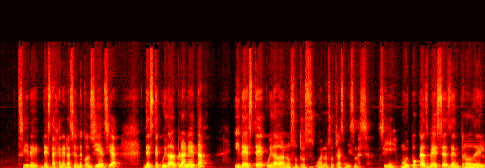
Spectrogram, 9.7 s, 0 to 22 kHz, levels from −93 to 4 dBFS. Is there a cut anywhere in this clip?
no; 0 cuts

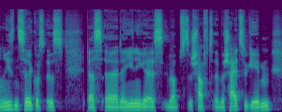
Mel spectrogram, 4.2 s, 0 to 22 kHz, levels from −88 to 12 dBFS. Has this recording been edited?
no; 0 cuts

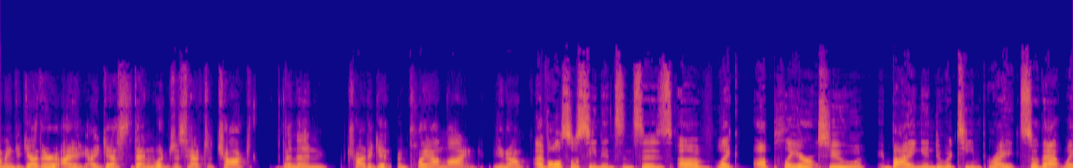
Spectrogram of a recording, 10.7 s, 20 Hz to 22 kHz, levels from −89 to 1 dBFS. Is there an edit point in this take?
yes; 6 cuts; at 2.8 s, 3.9 s, 5.3 s, 8.1 s, 8.8 s, 9.8 s

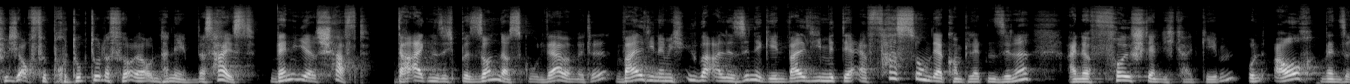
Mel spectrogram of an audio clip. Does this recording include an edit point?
no; 0 cuts

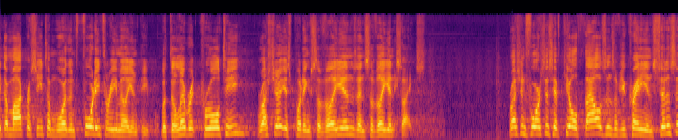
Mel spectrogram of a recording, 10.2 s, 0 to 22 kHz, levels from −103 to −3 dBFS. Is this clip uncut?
no; 3 cuts; at 2.4 s, 3.8 s, 5.9 s

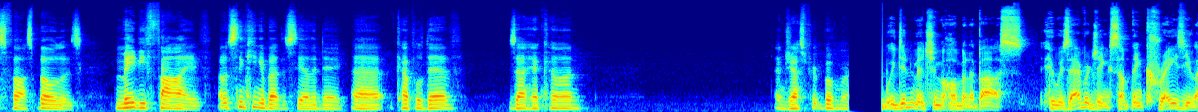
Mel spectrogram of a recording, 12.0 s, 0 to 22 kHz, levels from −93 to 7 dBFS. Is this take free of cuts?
no; 2 cuts; at 3.5 s, 10.4 s

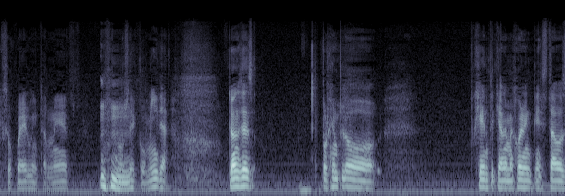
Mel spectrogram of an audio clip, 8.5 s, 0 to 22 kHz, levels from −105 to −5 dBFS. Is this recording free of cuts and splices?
no; 1 cut; at 4.8 s

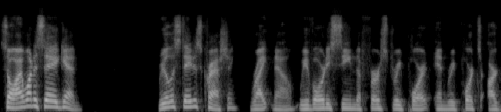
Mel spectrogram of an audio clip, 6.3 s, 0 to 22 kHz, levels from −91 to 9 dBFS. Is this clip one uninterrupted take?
yes; 0 cuts

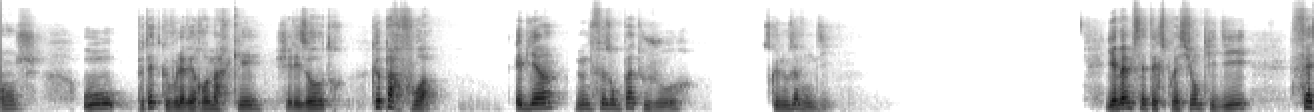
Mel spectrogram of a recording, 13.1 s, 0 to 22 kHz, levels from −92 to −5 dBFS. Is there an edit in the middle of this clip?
yes; 3 cuts; at 3.6 s, 5.7 s, 7.1 s

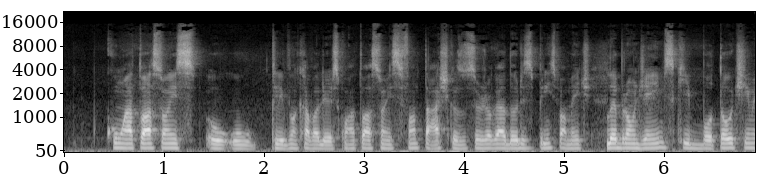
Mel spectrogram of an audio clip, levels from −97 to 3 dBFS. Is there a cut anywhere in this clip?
yes; 1 cut; at 5.4 s

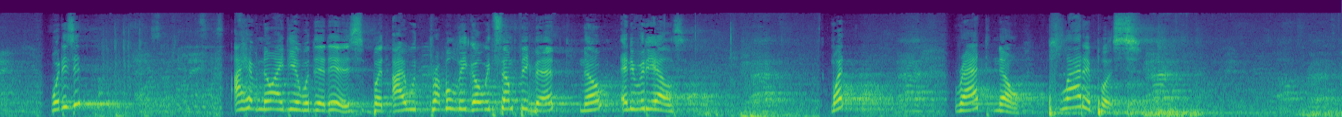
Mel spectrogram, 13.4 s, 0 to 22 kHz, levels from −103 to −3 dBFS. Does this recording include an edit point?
yes; 1 cut; at 5.3 s

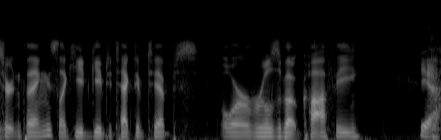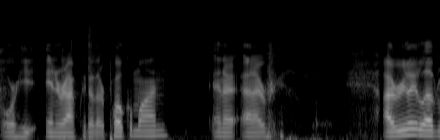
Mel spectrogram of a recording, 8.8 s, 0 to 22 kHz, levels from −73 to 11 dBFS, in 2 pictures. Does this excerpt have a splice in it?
yes; 2 cuts; at 1.0 s, 2.1 s

